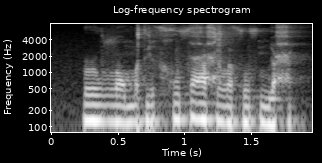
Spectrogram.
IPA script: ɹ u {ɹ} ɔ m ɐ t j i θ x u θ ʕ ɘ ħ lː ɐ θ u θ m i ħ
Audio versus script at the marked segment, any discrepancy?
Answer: yes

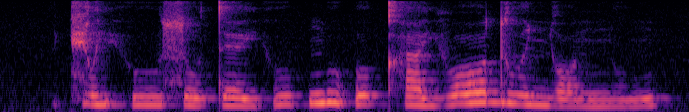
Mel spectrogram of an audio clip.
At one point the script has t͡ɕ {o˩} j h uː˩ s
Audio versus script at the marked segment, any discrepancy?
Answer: no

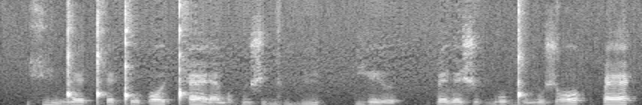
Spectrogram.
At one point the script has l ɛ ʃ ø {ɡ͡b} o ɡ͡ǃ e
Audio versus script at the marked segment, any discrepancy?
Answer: no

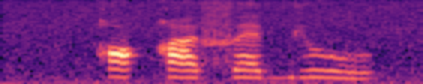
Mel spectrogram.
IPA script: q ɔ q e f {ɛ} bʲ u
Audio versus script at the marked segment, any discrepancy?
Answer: no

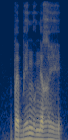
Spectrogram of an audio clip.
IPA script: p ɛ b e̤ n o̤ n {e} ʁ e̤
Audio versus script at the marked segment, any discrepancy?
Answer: no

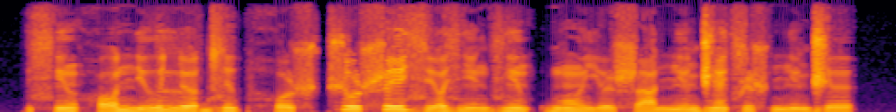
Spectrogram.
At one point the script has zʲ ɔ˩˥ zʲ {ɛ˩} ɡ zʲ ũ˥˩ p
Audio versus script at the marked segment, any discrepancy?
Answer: yes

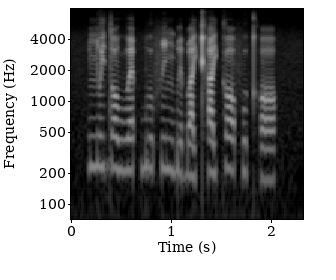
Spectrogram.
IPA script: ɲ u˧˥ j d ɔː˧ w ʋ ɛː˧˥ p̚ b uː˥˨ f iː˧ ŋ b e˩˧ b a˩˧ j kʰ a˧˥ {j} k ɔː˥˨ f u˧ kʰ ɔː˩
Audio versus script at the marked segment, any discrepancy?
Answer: no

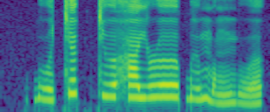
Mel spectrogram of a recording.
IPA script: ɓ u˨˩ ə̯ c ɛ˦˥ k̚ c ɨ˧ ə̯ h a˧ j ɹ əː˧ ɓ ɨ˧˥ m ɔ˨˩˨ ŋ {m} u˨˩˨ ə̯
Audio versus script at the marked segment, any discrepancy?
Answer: no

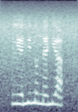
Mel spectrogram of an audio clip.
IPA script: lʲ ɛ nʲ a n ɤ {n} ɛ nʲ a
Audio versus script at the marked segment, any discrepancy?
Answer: no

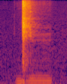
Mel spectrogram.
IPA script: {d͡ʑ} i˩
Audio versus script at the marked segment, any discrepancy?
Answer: no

